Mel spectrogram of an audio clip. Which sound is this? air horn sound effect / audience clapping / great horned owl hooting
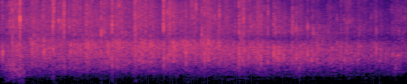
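audience clapping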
